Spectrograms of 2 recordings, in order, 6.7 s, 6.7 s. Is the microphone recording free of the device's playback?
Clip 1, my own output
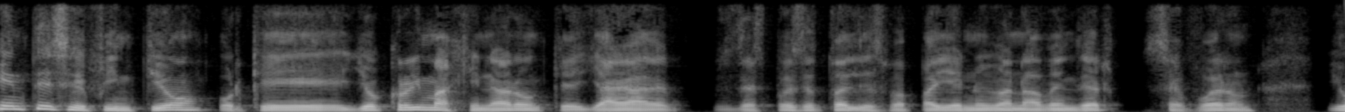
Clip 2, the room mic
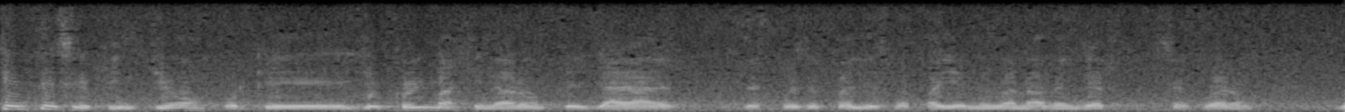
No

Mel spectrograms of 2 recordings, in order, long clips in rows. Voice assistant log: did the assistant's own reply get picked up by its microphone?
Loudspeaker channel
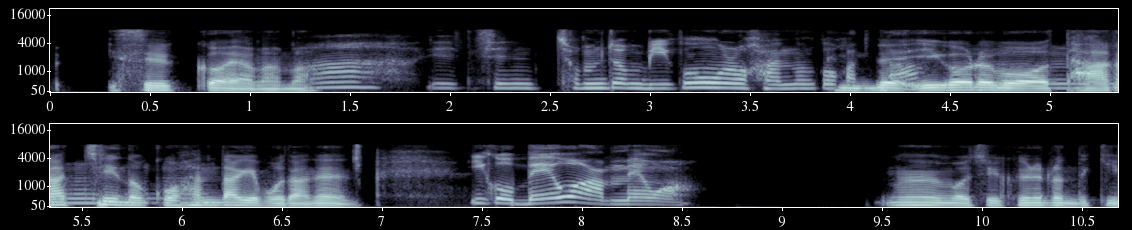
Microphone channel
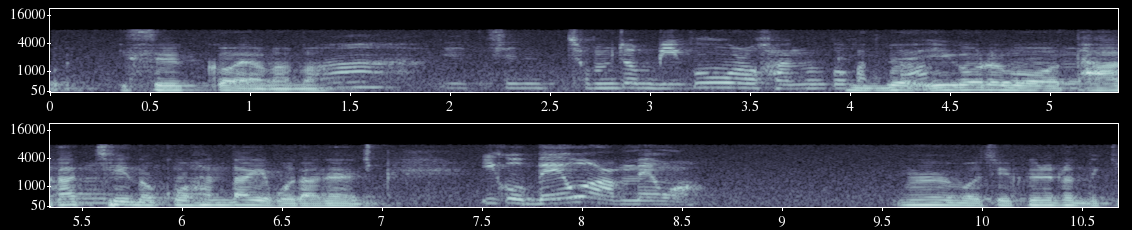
Yes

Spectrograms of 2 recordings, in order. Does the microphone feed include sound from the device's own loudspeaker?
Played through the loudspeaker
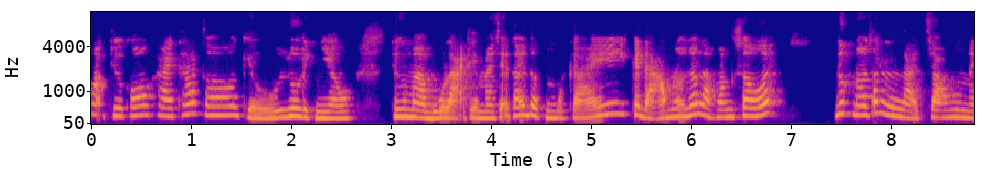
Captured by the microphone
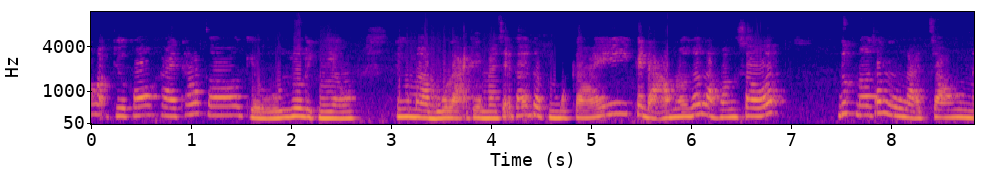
Yes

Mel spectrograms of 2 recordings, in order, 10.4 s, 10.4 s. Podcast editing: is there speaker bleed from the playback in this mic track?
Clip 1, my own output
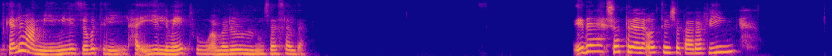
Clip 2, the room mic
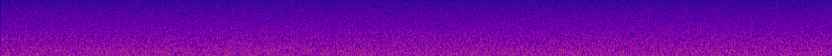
No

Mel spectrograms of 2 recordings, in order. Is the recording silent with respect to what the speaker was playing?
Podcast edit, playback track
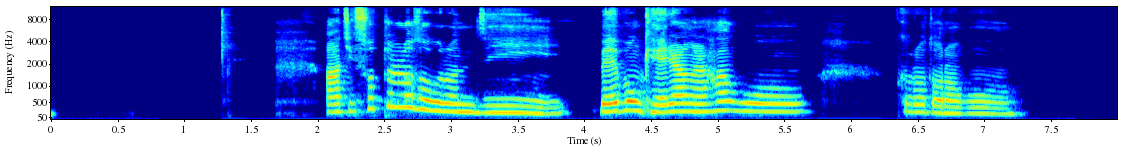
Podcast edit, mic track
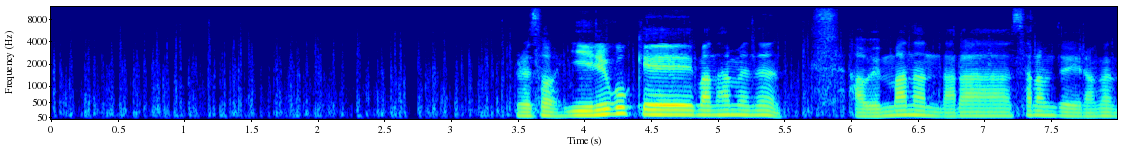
Yes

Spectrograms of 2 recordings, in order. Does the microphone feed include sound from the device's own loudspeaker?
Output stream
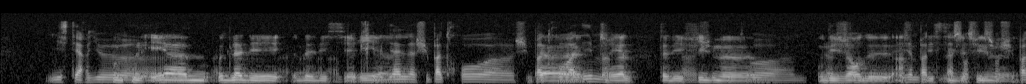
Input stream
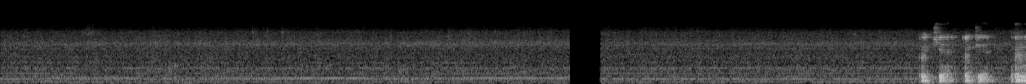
No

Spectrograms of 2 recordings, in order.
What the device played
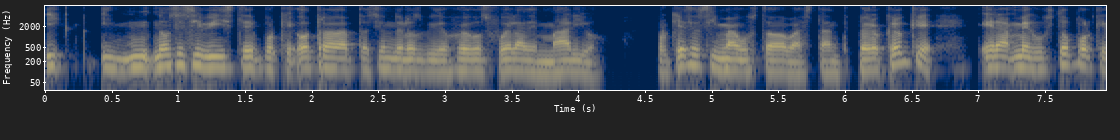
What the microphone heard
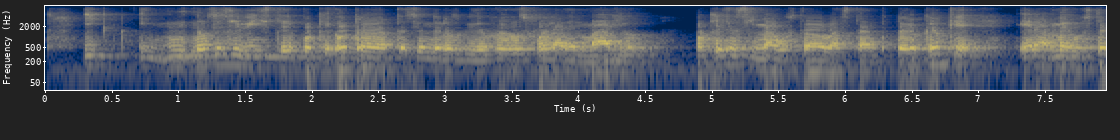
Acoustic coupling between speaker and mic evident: Yes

